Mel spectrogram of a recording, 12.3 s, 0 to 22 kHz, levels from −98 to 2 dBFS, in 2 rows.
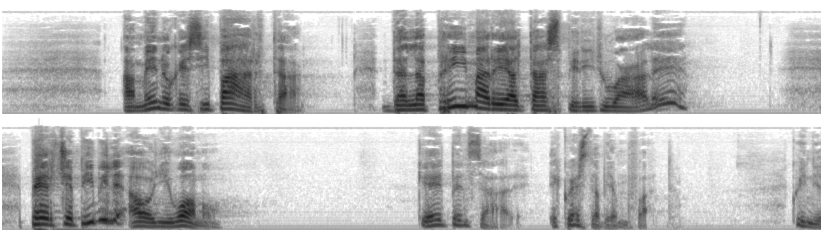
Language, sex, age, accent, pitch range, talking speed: Italian, male, 60-79, native, 135-180 Hz, 105 wpm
